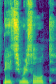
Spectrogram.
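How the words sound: It is pronounced with English sounds. "So in English, it's beach resort"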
